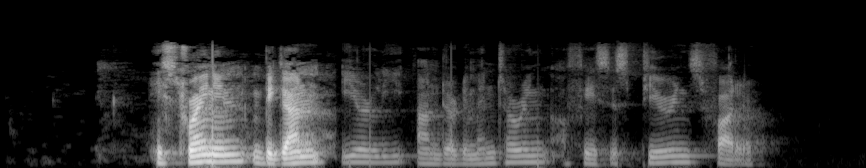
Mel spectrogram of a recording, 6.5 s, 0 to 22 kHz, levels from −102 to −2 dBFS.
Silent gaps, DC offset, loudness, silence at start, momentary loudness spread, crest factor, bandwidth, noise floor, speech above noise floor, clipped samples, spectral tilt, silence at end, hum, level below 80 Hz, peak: none; under 0.1%; -20 LUFS; 1.15 s; 26 LU; 24 dB; 8 kHz; under -90 dBFS; over 66 dB; under 0.1%; -6 dB/octave; 0.95 s; none; -64 dBFS; -2 dBFS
